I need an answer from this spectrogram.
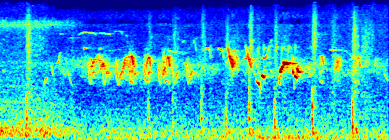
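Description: Small birds chirping, a quick run of short high chirps that starts about a second in.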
